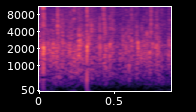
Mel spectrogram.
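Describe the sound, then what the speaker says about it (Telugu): A brief burst of audience applause from a television show crowd, dense and continuous clapping that is loud and close. "చప్పట్లు."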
